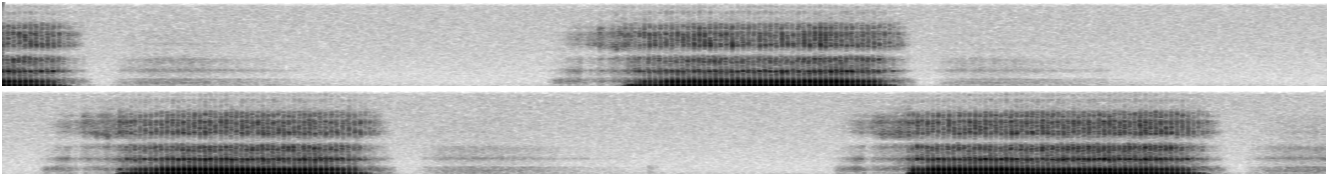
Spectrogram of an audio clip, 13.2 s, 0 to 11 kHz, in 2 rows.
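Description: Loud rattling snores on each breath in, about 15 breaths a minute, with soft breaths out between them.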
